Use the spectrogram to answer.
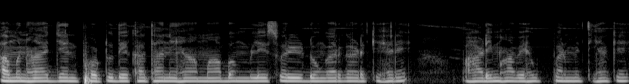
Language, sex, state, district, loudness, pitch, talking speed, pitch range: Chhattisgarhi, male, Chhattisgarh, Rajnandgaon, -24 LUFS, 150 Hz, 180 wpm, 150-155 Hz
